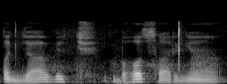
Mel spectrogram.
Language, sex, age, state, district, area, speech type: Punjabi, male, 45-60, Punjab, Amritsar, urban, spontaneous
